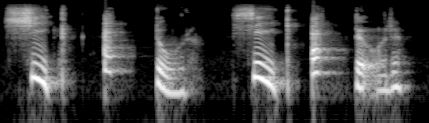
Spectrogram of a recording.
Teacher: the R in Swedish becomes a little bit soft if we have a T afterwards. So that's why it sounds not like a strong rolling R, it's more like a T sound. · So it's sh sound in the beginning and then a k sound in the end.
